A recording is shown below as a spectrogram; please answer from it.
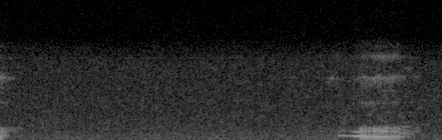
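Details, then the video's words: A pet dog snoring: a long stretch of near silence, then one short, nasal snore with a buzzy harmonic tone lasting about half a second near the end. "Моя собака храпит"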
